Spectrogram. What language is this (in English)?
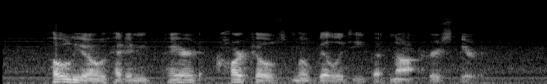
English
